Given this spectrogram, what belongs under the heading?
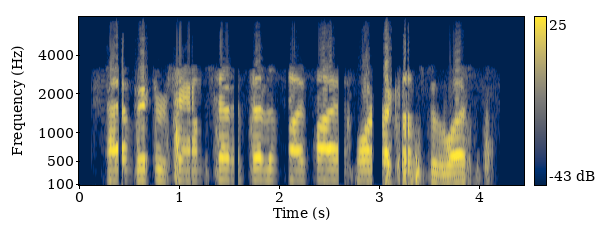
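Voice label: Simulcast PD Police Department, scanner audio trunk; Mesa Simulcast; MESA PD 2 Centrl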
